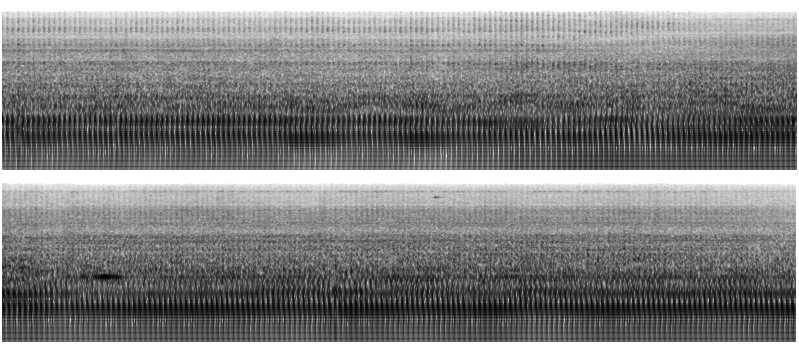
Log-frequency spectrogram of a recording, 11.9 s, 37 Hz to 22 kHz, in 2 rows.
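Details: Over-20-year-old Craftsman riding mower, Kohler Command engine, on a test cycle after the wrongly fitted deck belt that locked the engine was refitted: steady, even chug with no knocking or belt squeal, running clean under no load; normal running.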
